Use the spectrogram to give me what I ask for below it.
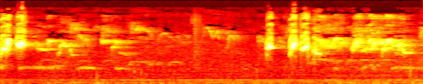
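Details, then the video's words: Red-whiskered bulbul kept in a cage, delivering its counted-phrase (nap dok) song in a repeating loop: two quick, bright warbled bursts separated by a quieter gap of faint chirps over a low background hum. "นกกรงหัวจุกนับดอก วนเพราะๆ หน้าฟัง"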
